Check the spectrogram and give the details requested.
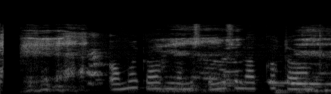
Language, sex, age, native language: Icelandic, female, 20-29, Icelandic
